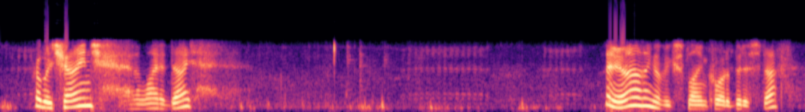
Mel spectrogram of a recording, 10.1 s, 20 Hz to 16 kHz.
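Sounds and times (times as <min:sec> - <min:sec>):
sheep bleating faintly: 0:05.0 - 0:06.2, 0:06.8 - 0:07.4.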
